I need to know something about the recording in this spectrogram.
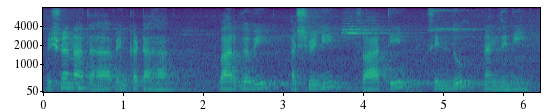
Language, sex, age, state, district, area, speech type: Sanskrit, male, 18-30, Karnataka, Bangalore Urban, urban, spontaneous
